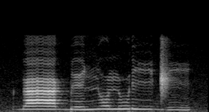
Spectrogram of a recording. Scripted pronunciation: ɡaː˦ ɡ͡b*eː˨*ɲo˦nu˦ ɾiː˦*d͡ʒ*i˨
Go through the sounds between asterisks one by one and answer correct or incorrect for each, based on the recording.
incorrect: e˨, correct

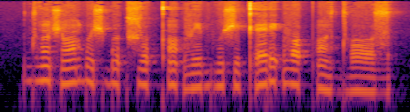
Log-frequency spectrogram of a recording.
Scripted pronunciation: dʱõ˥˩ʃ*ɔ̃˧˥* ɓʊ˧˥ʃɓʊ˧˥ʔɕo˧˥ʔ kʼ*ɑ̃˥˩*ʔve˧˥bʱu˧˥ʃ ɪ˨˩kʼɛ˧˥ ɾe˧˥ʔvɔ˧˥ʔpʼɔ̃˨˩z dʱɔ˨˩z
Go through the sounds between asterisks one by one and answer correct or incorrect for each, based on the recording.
correct, incorrect: ɔ̃˥˩

